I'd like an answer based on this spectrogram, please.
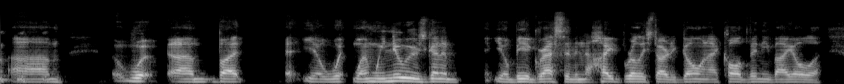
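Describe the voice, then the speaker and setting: Dry, close sound with no echo over a quiet background. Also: man, medium pitch for a man, moderate pace. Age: 60s. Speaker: racehorse owner. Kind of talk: podcast interview. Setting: podcast. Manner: halting, many fillers and repeats.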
